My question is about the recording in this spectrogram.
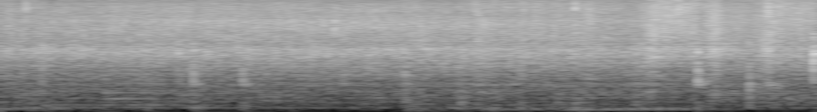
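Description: Minced beef with onion and spring onion sizzling steadily in a stainless steel frying pan. A spatula stirs it, with a few light scrapes against the pan.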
